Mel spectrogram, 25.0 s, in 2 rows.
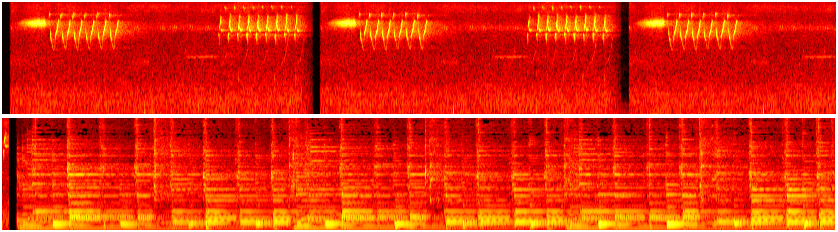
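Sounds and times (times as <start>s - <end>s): songbird singing: 0.2s - 12.6s.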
